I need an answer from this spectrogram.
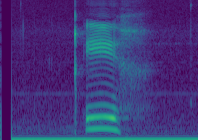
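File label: "día", Poqomam, female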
